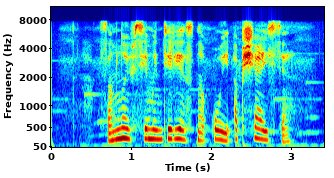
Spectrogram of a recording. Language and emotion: Russian, positive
